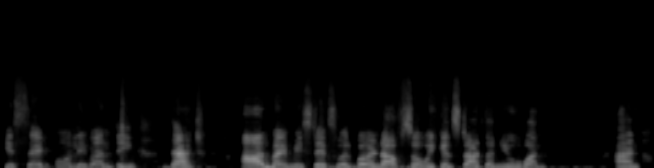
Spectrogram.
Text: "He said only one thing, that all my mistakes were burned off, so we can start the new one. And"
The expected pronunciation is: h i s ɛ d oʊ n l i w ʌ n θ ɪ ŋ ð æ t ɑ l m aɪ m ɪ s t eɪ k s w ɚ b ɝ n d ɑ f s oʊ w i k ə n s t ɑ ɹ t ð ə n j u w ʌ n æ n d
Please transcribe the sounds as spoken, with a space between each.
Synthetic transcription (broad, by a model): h i s ɛ d oʊ n l i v ʌ n t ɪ ŋ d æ t ɑ l m aɪ m ɪ s t eɪ k s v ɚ b ɝ n d ɑ f s oʊ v i k ə n s t ɑ ɹ t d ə n j u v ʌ n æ n d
